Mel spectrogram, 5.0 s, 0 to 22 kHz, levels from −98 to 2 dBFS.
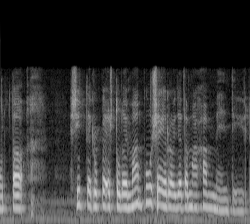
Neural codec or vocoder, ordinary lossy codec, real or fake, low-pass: codec, 16 kHz, 16 kbps, FreqCodec, smaller model; none; fake; 7.2 kHz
